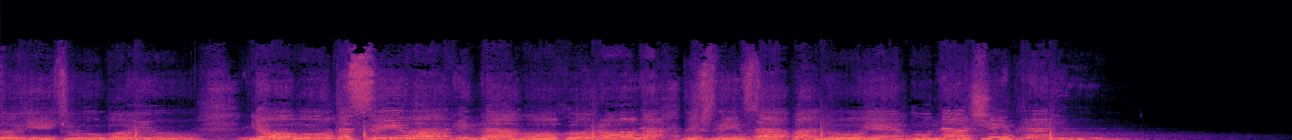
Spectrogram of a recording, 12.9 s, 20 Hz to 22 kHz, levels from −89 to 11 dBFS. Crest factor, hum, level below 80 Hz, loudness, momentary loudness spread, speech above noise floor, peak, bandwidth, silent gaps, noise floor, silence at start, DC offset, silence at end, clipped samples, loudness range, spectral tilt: 14 dB; none; -52 dBFS; -23 LUFS; 7 LU; 48 dB; -8 dBFS; 15.5 kHz; none; -70 dBFS; 0 s; under 0.1%; 1.6 s; under 0.1%; 4 LU; -5.5 dB/octave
